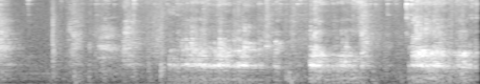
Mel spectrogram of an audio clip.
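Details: A Boston Terrier gives rough, tonal growling vocalizations in bursts while play-fighting with a Great Dane.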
